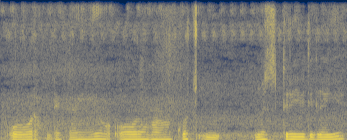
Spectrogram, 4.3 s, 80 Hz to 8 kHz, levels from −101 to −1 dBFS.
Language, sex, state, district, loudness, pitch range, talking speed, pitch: Hindi, male, Uttar Pradesh, Hamirpur, -16 LUFS, 130-145 Hz, 150 wpm, 140 Hz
